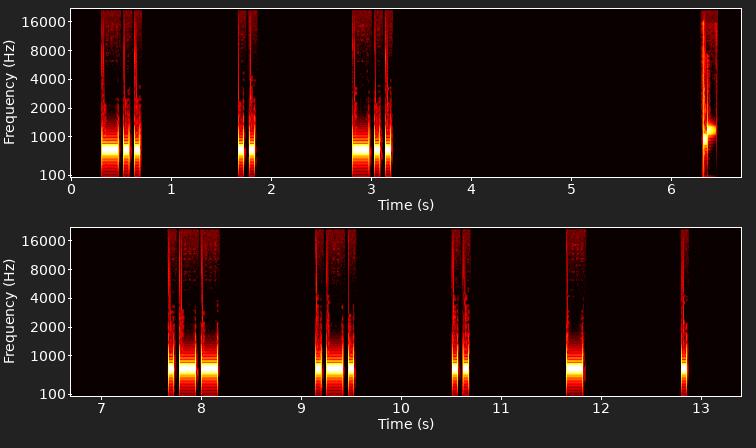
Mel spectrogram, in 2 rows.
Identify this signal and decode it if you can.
Morse code, heard as a keyed tone, about 22 wpm, spaced as for 8 wpm, 700 Hz. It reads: DID WRITE
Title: 6x Character Spacing - Top 200 Words - 22wpm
